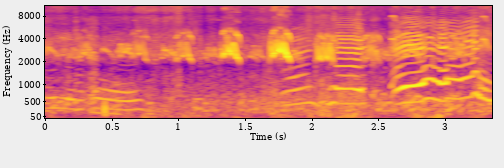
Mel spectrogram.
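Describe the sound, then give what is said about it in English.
A flock of molting brant geese, mostly unable to fly, honks and calls in a dense, overlapping chorus as a team of biologists rounds them up into three separate pens, with short nasal cries and rising squawks jostling over each other amid a busy rustle, as people speak. “start rounding up the birds and dividing them into three separate pens.”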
